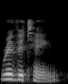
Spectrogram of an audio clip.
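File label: "riveting", English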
